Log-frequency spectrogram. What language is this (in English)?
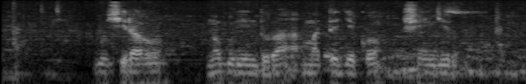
Kinyarwanda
